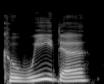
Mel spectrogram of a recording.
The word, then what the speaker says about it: Coweta: Coweta County is pronounced Coweta. Oh, I got it right. – You got it right. I got it wrong. – I wasn't even there. Coweta County, with the emphasis on the long E's.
